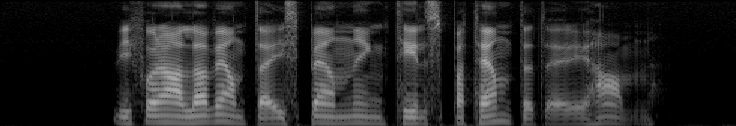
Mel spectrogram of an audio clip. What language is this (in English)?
Swedish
